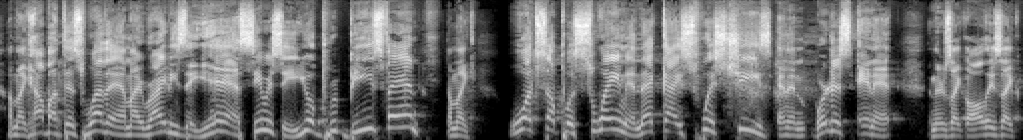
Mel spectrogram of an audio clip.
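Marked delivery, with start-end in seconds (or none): 0.3-7.7 higher, hammed Boston sports talk; thick Boston banter; Boston accent. Boston small talk with driver, Boston accent. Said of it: "having a Boston moment".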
